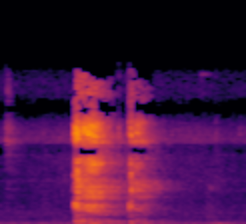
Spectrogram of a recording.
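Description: A person coughing twice, about three-quarters of a second in and again half a second later, the second cough weaker.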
